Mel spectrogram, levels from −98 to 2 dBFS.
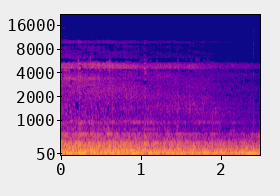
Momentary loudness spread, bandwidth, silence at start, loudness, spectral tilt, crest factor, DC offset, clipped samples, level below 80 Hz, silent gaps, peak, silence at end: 5 LU; 5.8 kHz; 0 s; -25 LUFS; -9.5 dB/octave; 12 dB; under 0.1%; under 0.1%; -26 dBFS; none; -10 dBFS; 0 s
